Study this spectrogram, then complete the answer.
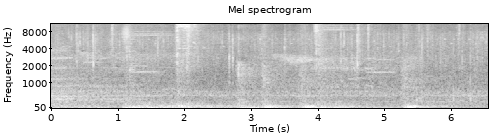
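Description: Short clicks and chimes sound as menu choices are made.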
